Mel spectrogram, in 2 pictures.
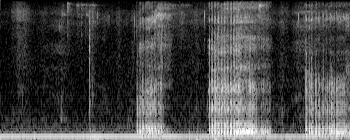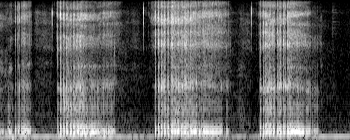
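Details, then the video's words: Sleepy female Chihuahua growling at a Jack Russell that keeps pestering her while she tries to nap; low rumbling growls come in about six bursts of half a second to a second each, separated by short pauses, over a steady low hum. "Sleepy Chihuahua Growling At Annoying Jack Russell"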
